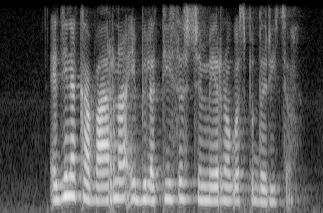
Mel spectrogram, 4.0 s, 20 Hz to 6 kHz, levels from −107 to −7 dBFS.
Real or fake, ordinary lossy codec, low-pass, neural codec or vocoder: real; Opus, 64 kbps; 5.4 kHz; none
